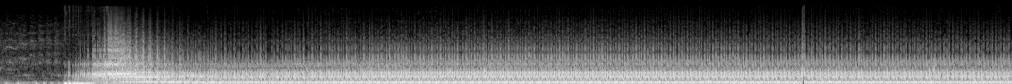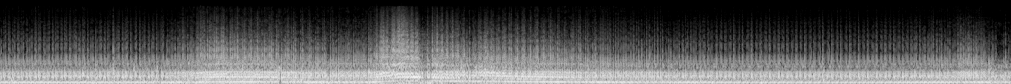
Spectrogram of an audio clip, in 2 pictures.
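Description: The powerful V8 engine of an American Shelby GT500 starts with a sharp burst, then settles into a deep, loud rumbling idle through the exhaust outlets, with a couple of brief revs blipping up midway.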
